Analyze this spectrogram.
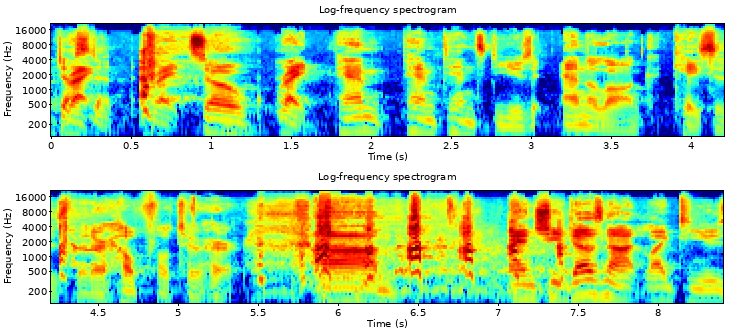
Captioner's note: laughter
